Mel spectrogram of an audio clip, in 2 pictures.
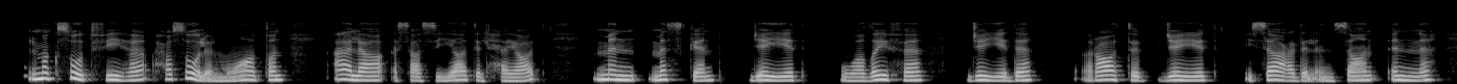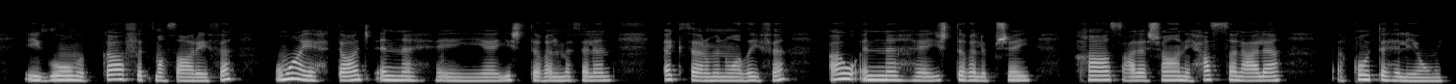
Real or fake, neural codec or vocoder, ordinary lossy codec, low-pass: real; none; none; 7.2 kHz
